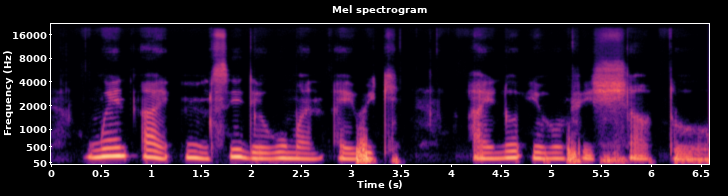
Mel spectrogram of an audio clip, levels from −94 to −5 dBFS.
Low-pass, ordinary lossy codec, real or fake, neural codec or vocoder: 19.8 kHz; none; fake; autoencoder, 48 kHz, 128 numbers a frame, DAC-VAE, trained on Japanese speech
